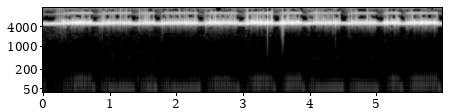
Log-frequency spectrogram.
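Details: Green tree crickets, an introduced species hidden in street trees in a residential area of Ehime, Japan, sing from all around, a shrill, high, unbroken, slightly pulsing trill with a faint low rumble beneath.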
